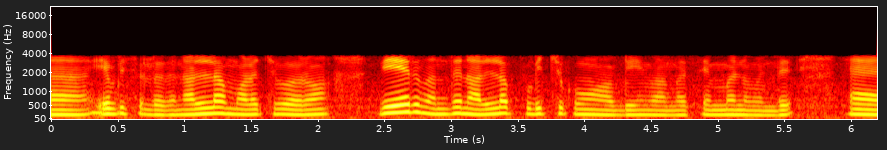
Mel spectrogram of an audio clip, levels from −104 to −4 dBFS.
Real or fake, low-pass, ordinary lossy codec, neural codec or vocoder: fake; 3.6 kHz; none; autoencoder, 48 kHz, 128 numbers a frame, DAC-VAE, trained on Japanese speech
